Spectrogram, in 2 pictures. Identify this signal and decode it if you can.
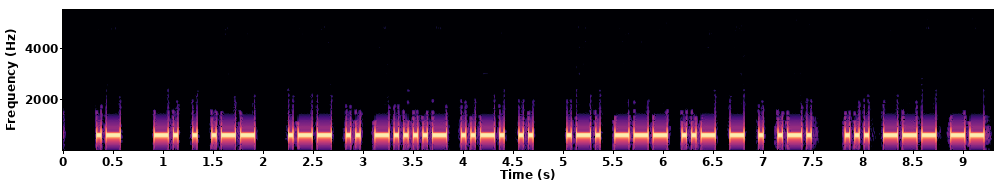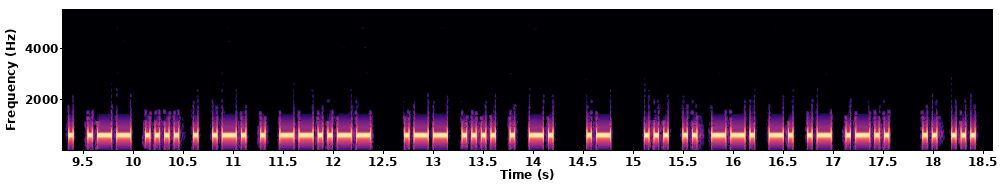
Morse code, heard as a keyed tone, about 25 wpm, 600 Hz. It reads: A NEW WI-FI ROUTER SOMEWHERE, WHEN A SIGNAL IS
